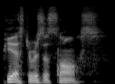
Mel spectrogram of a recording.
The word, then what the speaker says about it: pièce de résistance: I mean, I feel like the reality of it is that hockey is his pièce de résistance.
